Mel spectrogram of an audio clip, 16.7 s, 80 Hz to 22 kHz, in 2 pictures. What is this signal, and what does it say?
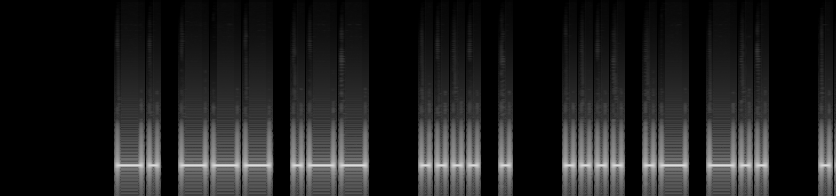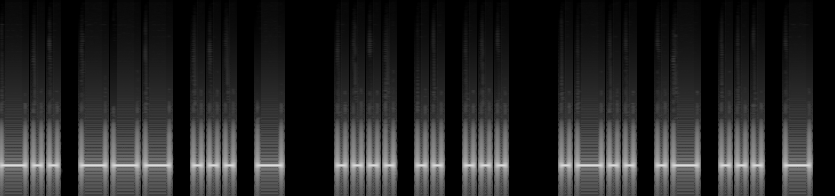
Morse code, heard as a keyed tone, about 15 wpm, 700 Hz. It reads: NOW HE HAD LOST HIS LAST
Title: Sentences from Top 1400 Words 15wpm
